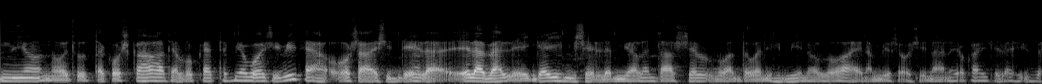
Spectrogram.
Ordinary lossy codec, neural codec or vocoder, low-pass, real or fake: MP3, 48 kbps; none; 19.8 kHz; real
